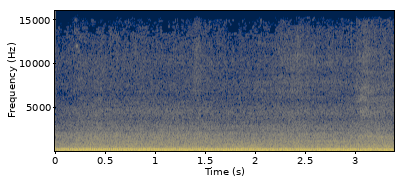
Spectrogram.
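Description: A car cruising along a road, heard from inside with a passenger aboard, gives a steady low engine drone and road rumble that stays even and continuous throughout, with no talking.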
